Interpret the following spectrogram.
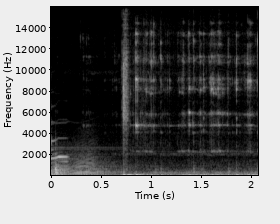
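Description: Comedy sound effects: a sliding, whistle-like tone falls away at the start. About two-thirds of a second in, a click sets off a bright, glittering tinkle like chimes or shaken glass that rings on.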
